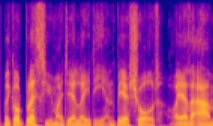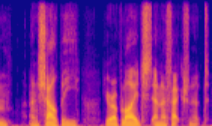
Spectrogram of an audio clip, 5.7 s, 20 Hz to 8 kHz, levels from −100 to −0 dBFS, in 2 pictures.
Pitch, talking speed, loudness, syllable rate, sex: 120 Hz, 210 wpm, -21 LUFS, 6.1 syllables/s, male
